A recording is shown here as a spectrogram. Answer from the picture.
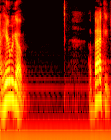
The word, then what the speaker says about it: Habakkuk: I used to call it Habakkuk. And actually in Hebrew, that's probably a more pronunciation.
